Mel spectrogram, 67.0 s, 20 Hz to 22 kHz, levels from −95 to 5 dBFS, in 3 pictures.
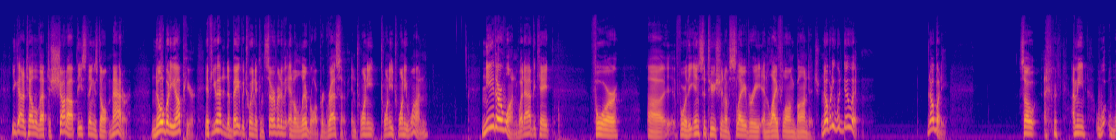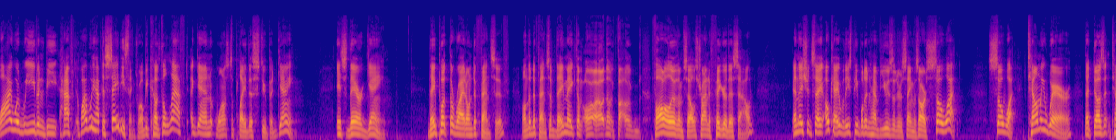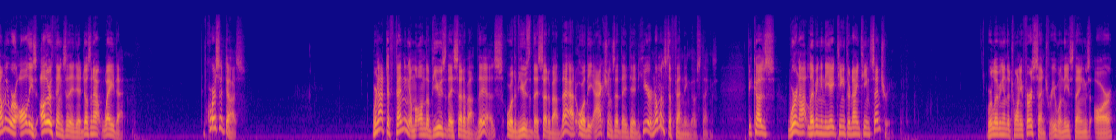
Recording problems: none

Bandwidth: 14.5 kHz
